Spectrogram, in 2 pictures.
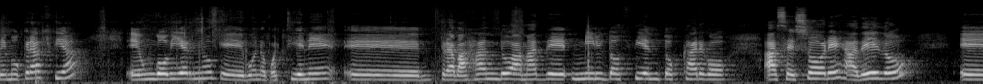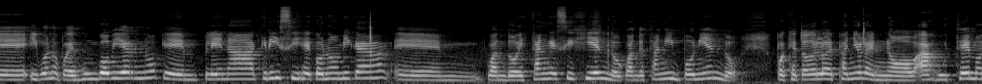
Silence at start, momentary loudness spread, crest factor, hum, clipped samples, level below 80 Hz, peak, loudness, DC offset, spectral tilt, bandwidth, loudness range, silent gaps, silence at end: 0 s; 8 LU; 18 dB; none; under 0.1%; -56 dBFS; -4 dBFS; -22 LUFS; under 0.1%; -4 dB/octave; 16 kHz; 3 LU; none; 0 s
